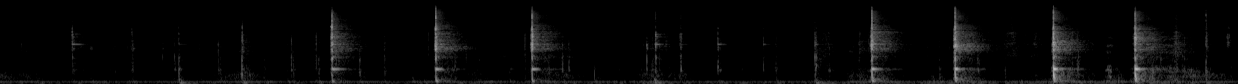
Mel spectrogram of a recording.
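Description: Optic mounting screws being tightened with a hand torque screwdriver, to a 15-pound specification. It gives sharp metallic clicks with a short ring, about a second apart, three a few seconds in and four more near the end, with fainter ticks between.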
